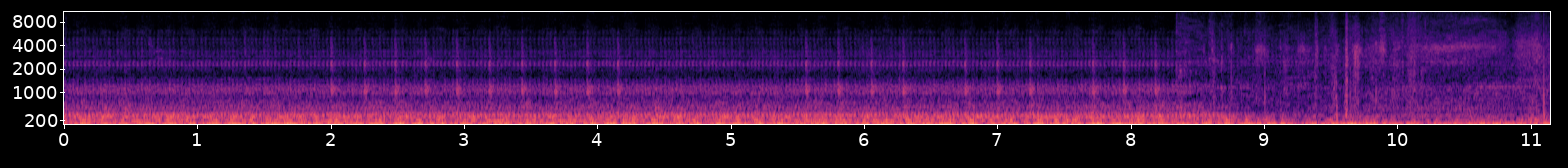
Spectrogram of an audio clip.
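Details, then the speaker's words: Bus at idle: faint, fairly regular light tapping, about two per second, from under the bonnet; owner thinks it is not mechanical and not serious, source unclear. "yeah I don't know what that tap noise is but I don't think it's mechanical um I don't think it's literal I think there's just something under the Bonnet or something under there just tapping"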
